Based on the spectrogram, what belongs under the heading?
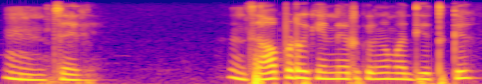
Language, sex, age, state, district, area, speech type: Tamil, female, 18-30, Tamil Nadu, Tiruppur, rural, spontaneous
